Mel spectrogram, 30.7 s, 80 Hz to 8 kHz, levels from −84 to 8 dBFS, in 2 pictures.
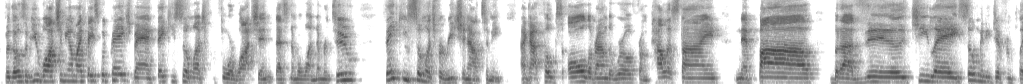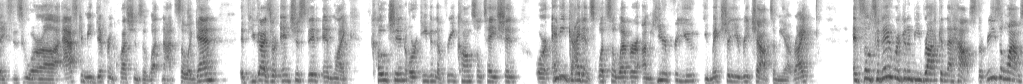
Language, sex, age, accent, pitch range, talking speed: English, male, 30-49, American, 160-225 Hz, 200 wpm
